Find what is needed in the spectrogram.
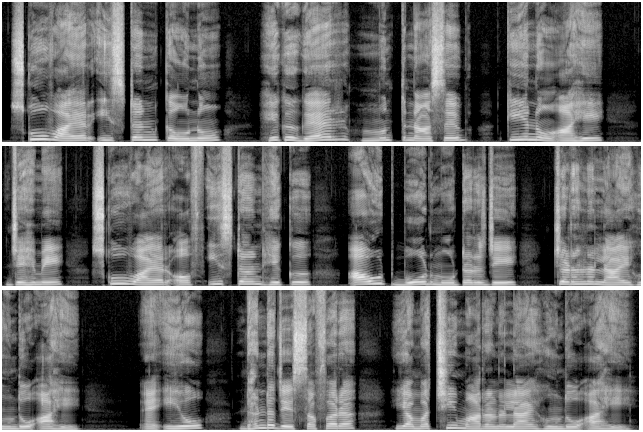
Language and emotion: Sindhi, neutral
